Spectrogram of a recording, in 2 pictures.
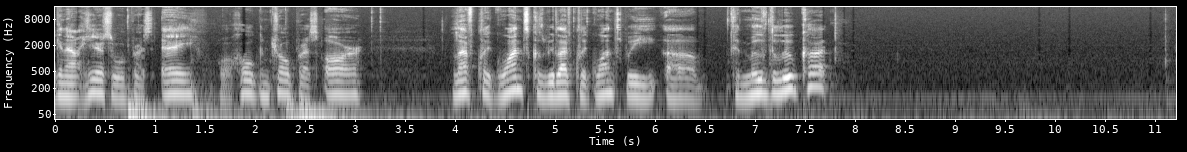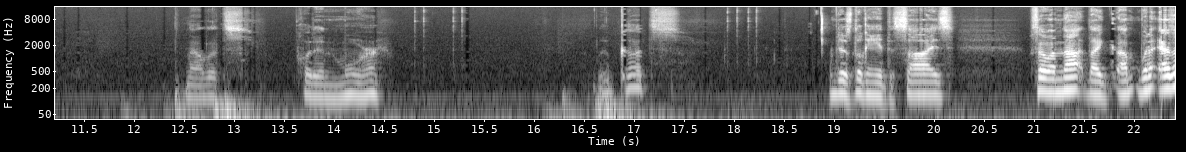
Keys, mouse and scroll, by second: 0.7 a, 2.3 ctrl+r, 3.2 click, 3.3 click, 5.2 click, 5.3 click, 7.0 click, 7.2 click, 7.8 middle click, 12.8 ctrl+r, 13.4-13.8 scroll up 1, 14.8 click, 14.9 click, 15.2 click, 15.3 double click, 16.6 ctrl+r, 17.9 click, 18.0 click, 18.1 click, 19.4 double click.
